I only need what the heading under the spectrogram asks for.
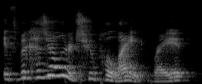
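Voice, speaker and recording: This American language teacher has a slightly high voice with huge pitch swings, speaking at normal speed in a roomy-sounding space. She's chatty, explaining things casually in a talking-head style and exaggerating sounds to demonstrate them.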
